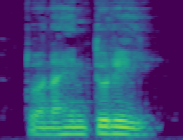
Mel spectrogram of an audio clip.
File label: younger sister, Kapingamarangi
